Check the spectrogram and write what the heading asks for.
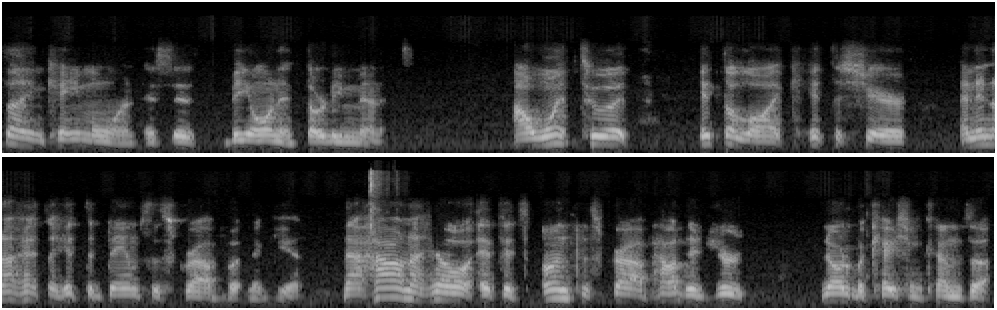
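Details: Adult male speaker; normal speech.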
